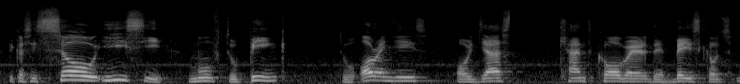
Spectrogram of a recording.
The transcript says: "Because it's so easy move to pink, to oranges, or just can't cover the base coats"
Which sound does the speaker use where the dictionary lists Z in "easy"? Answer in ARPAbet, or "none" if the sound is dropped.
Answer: S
